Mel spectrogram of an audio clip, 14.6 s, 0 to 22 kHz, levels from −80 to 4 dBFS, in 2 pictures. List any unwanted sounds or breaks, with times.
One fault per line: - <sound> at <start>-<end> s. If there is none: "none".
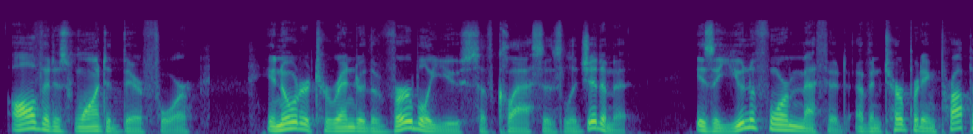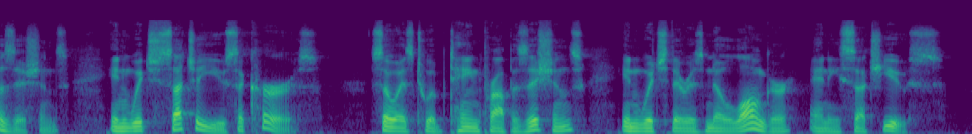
none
